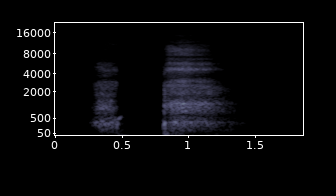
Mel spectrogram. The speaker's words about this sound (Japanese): 優しく、生温かい吐息を吹きかけていく。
